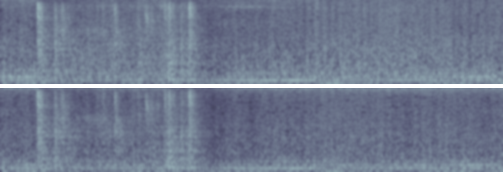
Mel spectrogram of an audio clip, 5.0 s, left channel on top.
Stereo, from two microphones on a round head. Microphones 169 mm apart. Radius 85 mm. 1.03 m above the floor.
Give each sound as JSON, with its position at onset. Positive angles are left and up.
{"t": 0.4, "sound": "a cupboard door", "side_deg": 10, "distance_m": 0.5}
